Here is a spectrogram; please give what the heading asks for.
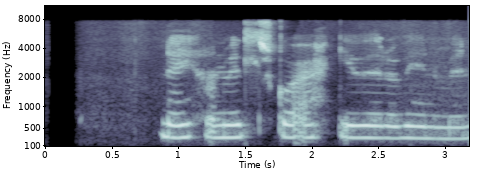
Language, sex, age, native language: Icelandic, female, 11, Icelandic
